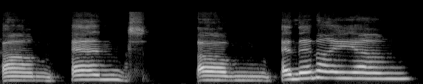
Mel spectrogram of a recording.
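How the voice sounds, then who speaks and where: A French-born woman in her sixties, whose first language is French, speaking English in a relaxed interview. She pauses a lot, with many fillers and restarts. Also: on the high side. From France. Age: 60s. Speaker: documentary filmmaker guest. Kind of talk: casual interview conversation.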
